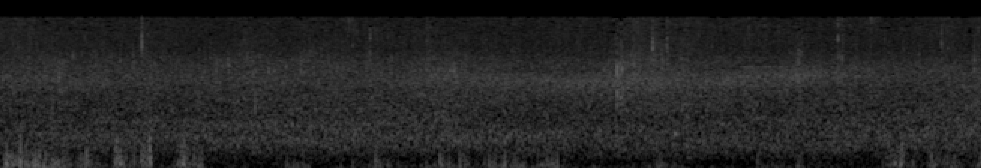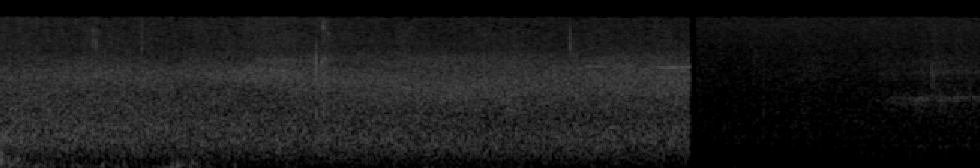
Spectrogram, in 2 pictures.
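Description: The Chewuch River at peak spring flow, rushing as a steady wash of white noise, with wind buffeting the microphone in low gusts. It cuts off suddenly near the end to quiet indoor room tone.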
